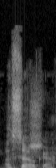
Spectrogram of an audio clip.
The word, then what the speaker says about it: Ahsoka: Ahsoka. Is that how you say her name? – Ahsoka. – Ahsoka.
